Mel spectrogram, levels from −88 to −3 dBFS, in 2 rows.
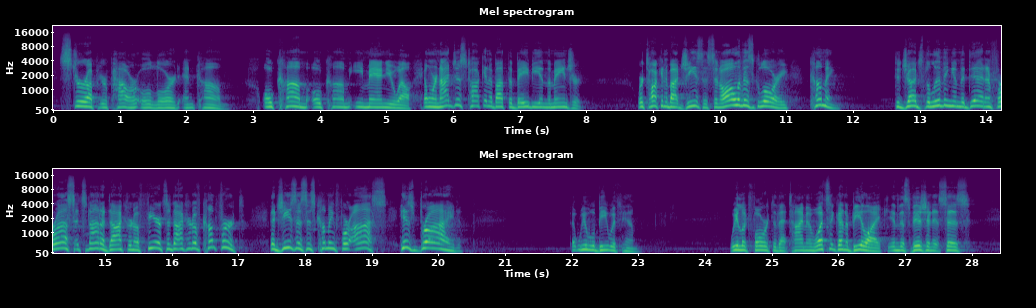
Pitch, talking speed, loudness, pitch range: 190 Hz, 185 wpm, -30 LUFS, 165-225 Hz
